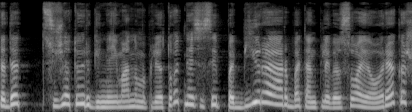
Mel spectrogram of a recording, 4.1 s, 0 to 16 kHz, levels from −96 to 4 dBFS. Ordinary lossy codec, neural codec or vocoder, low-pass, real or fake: AAC, 64 kbps; none; 14.4 kHz; real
